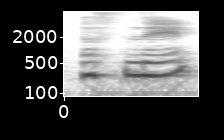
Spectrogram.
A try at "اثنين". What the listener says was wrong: اثنين ف جو ہے نا اثنين یہ کچھ لوگ اثنين کہتے ہیں، سین سے نہیں ہوتی، یہ تین نقطے والی ف سی ہوتی ہے.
